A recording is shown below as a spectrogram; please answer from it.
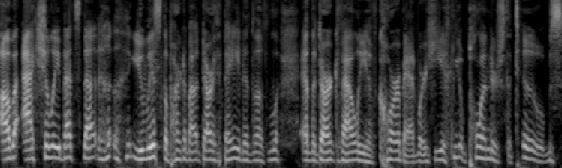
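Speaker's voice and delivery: loud, high, mocking pedantic know-it-all voice. Correcting someone about Darth Bane in a put-on mocking know-it-all voice. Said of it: "It's the best mocking voice".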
